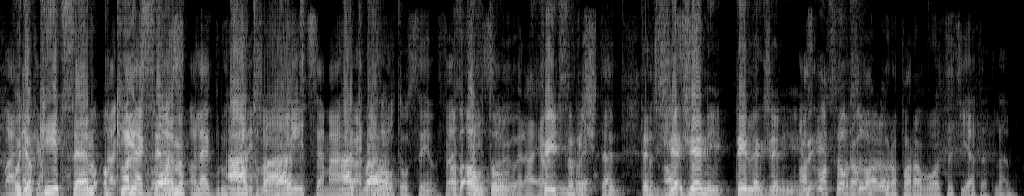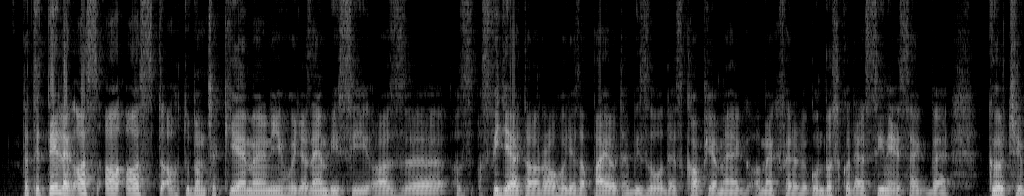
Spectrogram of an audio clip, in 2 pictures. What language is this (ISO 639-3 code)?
hun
